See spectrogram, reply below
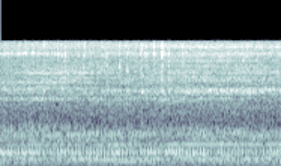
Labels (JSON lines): {"label": "anthrophony, boat engine", "recorder": "HydroMoth"}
